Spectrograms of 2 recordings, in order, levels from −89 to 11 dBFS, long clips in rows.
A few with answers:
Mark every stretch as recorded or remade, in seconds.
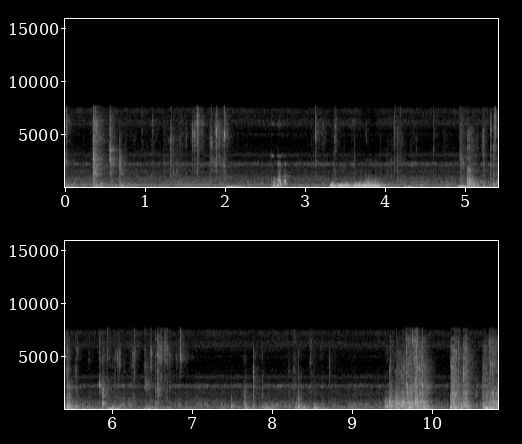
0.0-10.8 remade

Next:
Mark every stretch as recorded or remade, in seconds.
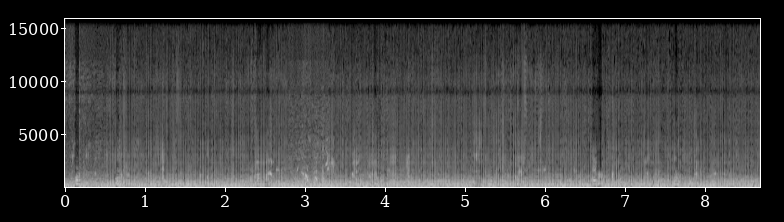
0.0-0.5 recorded; 0.5-2.8 remade; 2.8-3.3 recorded; 3.3-8.7 remade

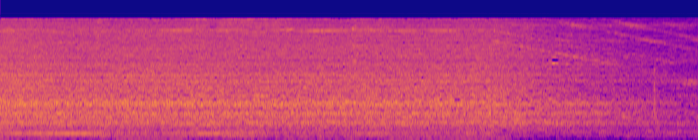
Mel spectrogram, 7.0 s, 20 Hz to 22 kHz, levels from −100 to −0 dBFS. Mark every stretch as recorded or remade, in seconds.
0.0-7.0 recorded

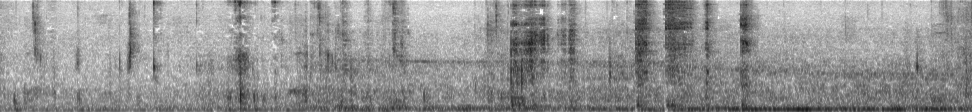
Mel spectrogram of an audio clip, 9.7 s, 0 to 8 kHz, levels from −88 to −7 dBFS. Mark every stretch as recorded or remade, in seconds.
0.0-1.8 recorded; 1.8-2.4 remade; 2.4-3.6 recorded; 3.6-4.1 remade; 4.1-9.7 recorded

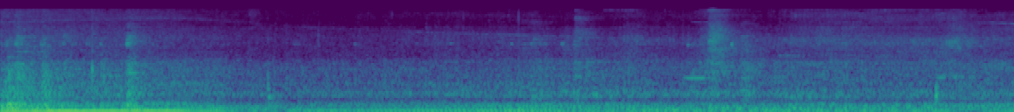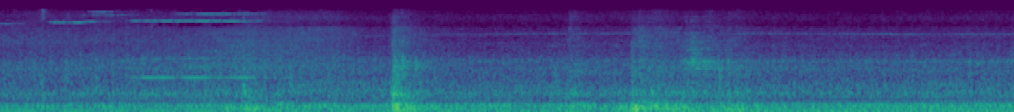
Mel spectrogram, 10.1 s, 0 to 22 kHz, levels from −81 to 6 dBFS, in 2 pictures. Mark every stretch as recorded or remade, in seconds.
0.0-10.1 recorded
